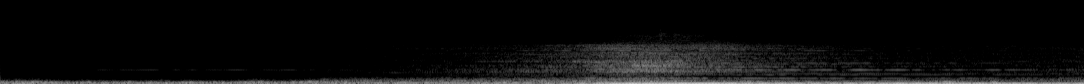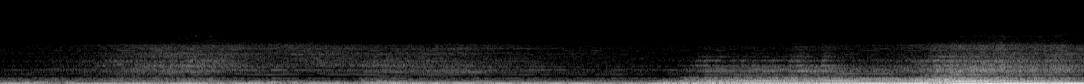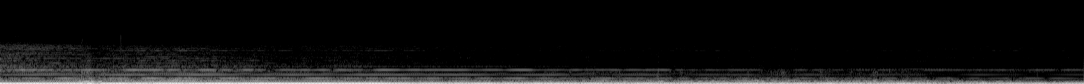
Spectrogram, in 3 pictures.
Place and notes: {"title": "Žalioji, Lithuania, mics on railings", "date": "2018-08-15 18:40:00", "description": "contact mics on the railings of bridge...cars passing by...", "latitude": "55.62", "longitude": "25.43", "altitude": "83", "timezone": "GMT+1"}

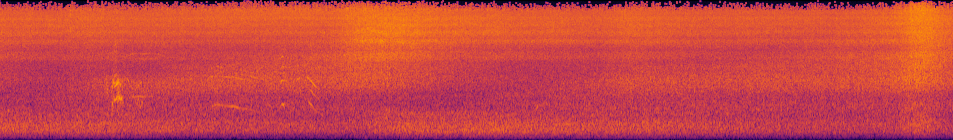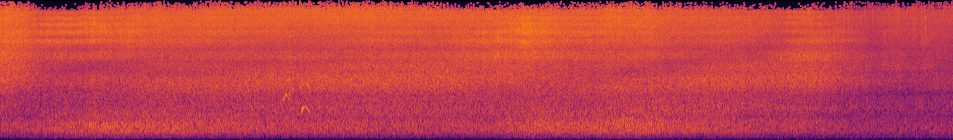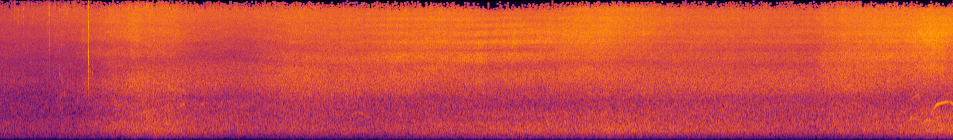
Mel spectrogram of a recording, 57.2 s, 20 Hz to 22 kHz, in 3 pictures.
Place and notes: {"title": "Saint-Clément-des-Baleines, France - The sea", "date": "2018-05-21 18:00:00", "description": "Majestic sea on the marvellous 'conche des baleines' beach. It literally means the beach of the whales, because on the past a lot of whales run aground here.", "latitude": "46.25", "longitude": "-1.53", "timezone": "Europe/Paris"}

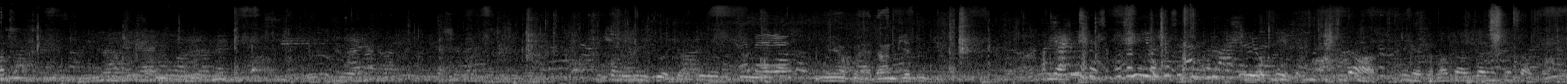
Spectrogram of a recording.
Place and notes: {"title": "Str. Principala, Com. Cerasu, Prahova, Cerașu, Romania - Sunday fair", "date": "2015-10-18 13:00:00", "description": "Walking through a Sunday fair. Recording made with a Zoom h2n.", "latitude": "45.32", "longitude": "26.04", "altitude": "543", "timezone": "Europe/Bucharest"}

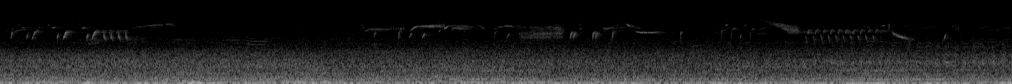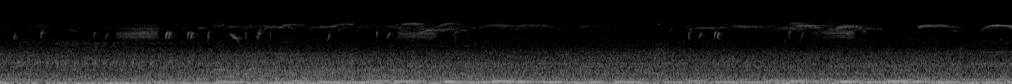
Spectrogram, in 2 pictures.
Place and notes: {"title": "Halesworth market town; sounds of summer through the attic skylight - Rural town archetypical wildlife/human sound mix", "date": "2021-07-20 14:01:00", "description": "From the attic skylight, swifts close by, work in the garden with radio playing, a goldfinch on the roof, traffic, chugging machine in the distant, a neighbour's canary sings from a cage.", "latitude": "52.35", "longitude": "1.50", "altitude": "16", "timezone": "Europe/London"}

